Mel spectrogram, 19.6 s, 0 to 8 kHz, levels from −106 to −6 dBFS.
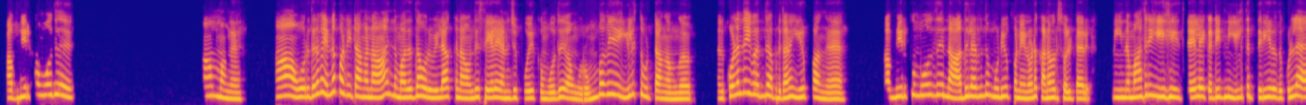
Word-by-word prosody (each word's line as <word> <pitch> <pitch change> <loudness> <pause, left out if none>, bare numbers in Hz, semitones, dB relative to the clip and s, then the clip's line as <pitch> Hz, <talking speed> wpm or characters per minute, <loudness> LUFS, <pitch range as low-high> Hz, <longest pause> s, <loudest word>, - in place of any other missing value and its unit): அப்பிடி 215 +4 0
இருக்கும்போது 300 +2 -3 2.2
ஆமாங்க. 240 -7 0 0.7
ஆ - - +2 0.3
ஒரு 245 0 +2
தடவ 325 +7 +2
என்ன 370 - +2
பண்ணிட்டாங்கன்னா, 250 -8 +1 0.2
இந்தமாதிரி 235 -6 +1
தான் 270 -1 +4
ஒரு 230 - +2
விழாக்கு 235 +1 +1
நான் 200 -1 +1
வந்து 225 +4 +1
சேலை 225 +1 +2
அணிஞ்சு 205 +2 0
போயிருக்கும்போது 200 -2 -2 0.3
அவங்க 180 -3 -2
ரொம்பவே 310 - 0 0.2
இழுத்து 315 +4 -2
விட்டாங்க 205 -5 0
அவுங்க 180 +1 0 0.5
அந்த 200 - -2
குழந்தை 325 +6 +2
வந்து 280 +1 -2
அப்பிடி 215 -6 -1
தானே 230 +4 +3
இருப்பாங்க. 235 -5 0 0.9
அப்பிடி 230 +2 0
இருக்கும்போது 290 +2 -3
நான் 215 -4 +3
அதுலருந்து 260 +5 +1
முடிவு 250 +2 +1
பண்ணேன். 210 -3 +1
என்னோட 205 +5 +2
கணவர் 215 +1 +1
சொல்லிட்டாரு 195 -1 0 0.4
நீ - - -3
இந்த 225 - +1
மாதிரி 275 +4 0 0.5
சேலய 245 +3 +3
கட்டிட்டு 230 +2 0
நீ 240 - +2
இழுத்துட்டு 235 -1 -3
திரியிறதுக்குள்ள 230 +1 +1
235 Hz, 140 wpm, -18 LUFS, 210-270 Hz, 2.2 s, தான்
